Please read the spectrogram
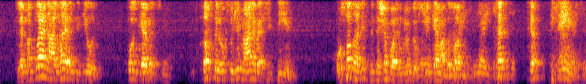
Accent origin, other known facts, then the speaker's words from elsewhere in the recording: Egypt; انت عارف بلادنا مصر لا هي مرتفعات ولا منخفضات. احنا بلدنا على مستوى سطح البحر.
